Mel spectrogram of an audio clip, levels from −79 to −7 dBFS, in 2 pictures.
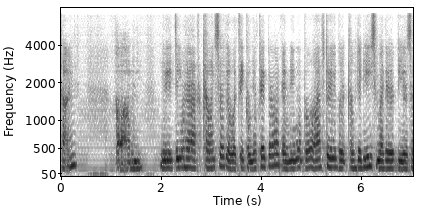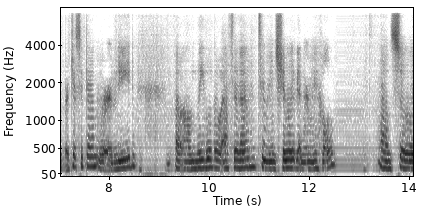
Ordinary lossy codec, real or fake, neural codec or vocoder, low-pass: MP3, 64 kbps; fake; codec, 16 kHz, 0.5 kbps, FreqCodec, smaller model; 7.2 kHz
